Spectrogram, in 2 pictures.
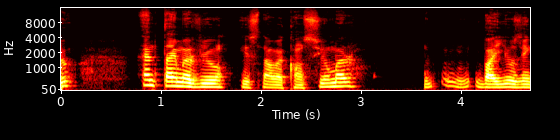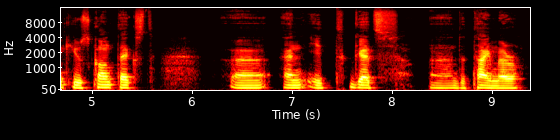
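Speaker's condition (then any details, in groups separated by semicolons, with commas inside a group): No condition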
